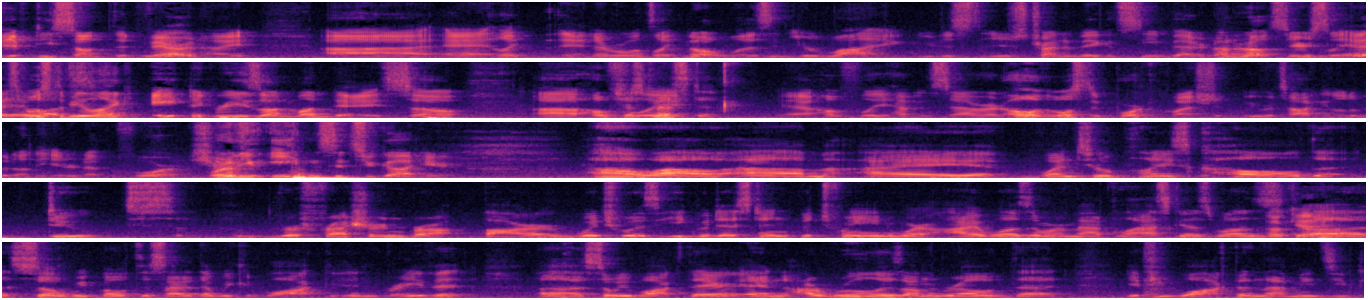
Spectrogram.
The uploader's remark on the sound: Live! from Raptors/Bucks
